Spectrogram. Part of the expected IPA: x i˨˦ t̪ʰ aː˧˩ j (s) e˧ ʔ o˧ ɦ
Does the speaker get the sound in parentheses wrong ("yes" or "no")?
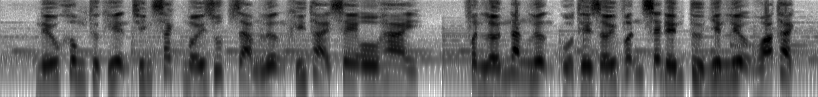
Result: no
